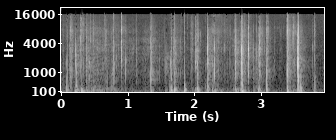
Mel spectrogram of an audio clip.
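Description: A full, printed plastic package of dry Chinese noodles, held upright in gloved hands, is squeezed, crinkled and scratched with the fingertips. Sharp, bright crackles and crinkling bursts come in quick irregular clusters over a soft low rumble of handling, with brief dull thumps as the noodles shift inside.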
